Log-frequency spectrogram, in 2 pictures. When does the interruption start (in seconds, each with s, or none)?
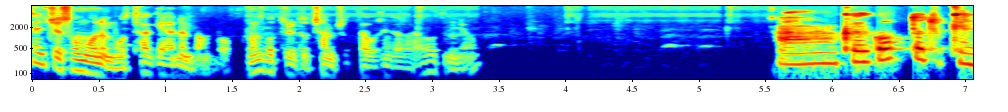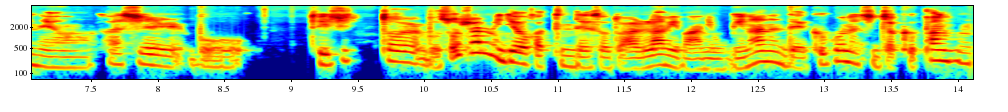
none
